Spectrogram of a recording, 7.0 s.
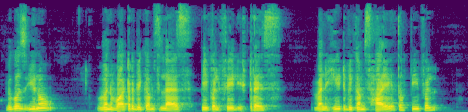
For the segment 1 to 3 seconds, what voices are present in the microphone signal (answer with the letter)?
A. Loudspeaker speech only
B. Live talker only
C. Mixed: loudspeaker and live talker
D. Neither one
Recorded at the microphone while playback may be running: A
